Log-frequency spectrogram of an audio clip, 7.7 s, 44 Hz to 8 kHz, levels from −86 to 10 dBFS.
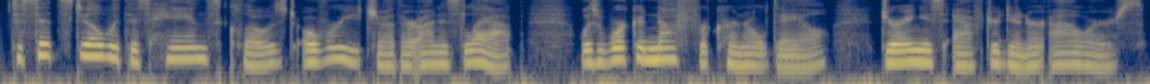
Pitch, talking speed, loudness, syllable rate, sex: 170 Hz, 190 wpm, -18 LUFS, 4.9 syllables/s, female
